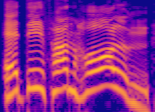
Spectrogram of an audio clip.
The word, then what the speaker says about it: Eddie van Halen: Det var han Eddie van Halen. Ja, ikke helt 100 riktig. Jeg tror faktisk at det uttales Eddie van Halen.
